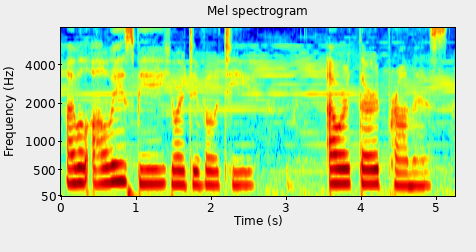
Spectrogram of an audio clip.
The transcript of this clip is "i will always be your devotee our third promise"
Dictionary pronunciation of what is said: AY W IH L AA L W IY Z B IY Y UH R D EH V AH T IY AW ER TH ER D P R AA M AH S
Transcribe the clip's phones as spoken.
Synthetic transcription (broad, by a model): AY W IH L AA L W IY Z B IY Y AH R D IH V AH T IY AW ER TH ER D P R AA M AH S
